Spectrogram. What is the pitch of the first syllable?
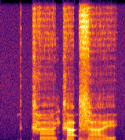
low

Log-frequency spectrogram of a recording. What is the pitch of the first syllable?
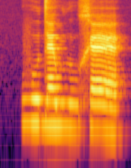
high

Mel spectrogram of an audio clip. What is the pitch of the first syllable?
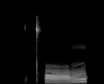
rising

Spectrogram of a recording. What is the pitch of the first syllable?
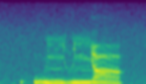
falling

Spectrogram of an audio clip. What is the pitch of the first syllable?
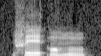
low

